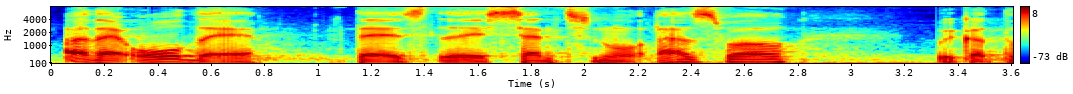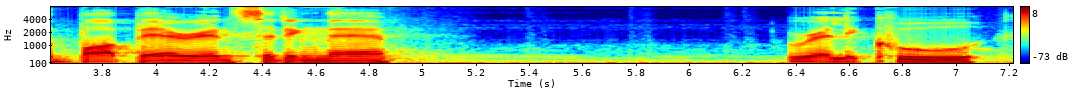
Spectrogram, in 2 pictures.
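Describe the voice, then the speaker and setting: A man's voice: on the low side, animated, a little slow, vocal fry, pauses often. A man giving casual gameplay commentary as a video creator, talking over game audio. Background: game music.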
